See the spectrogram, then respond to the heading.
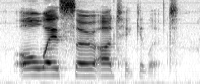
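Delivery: ordinary delivery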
